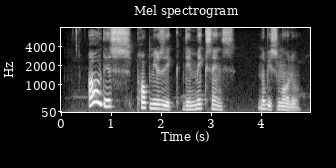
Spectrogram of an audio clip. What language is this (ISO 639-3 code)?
pcm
